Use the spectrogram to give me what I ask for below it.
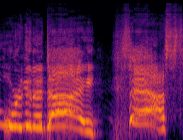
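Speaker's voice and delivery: very high, loud, goofy cartoon voice. Recreating a funny moment between two cartoon characters, Shaggy voice. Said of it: "how quickly you can do a Shaggy voice".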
